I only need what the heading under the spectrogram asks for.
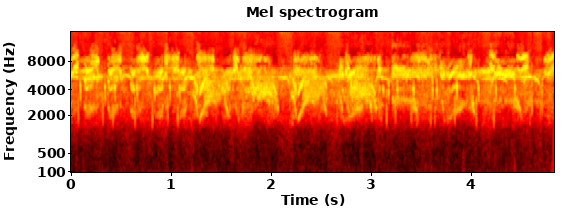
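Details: Swiftlet lure call in the 'Tarik Permata' style, played to attract swiftlets: dense, unbroken high chirping and twittering, sharp overlapping buzzy notes packed together with no pauses through the whole stretch.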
